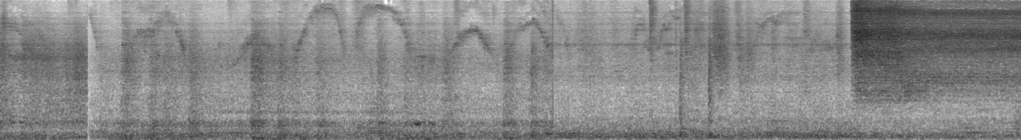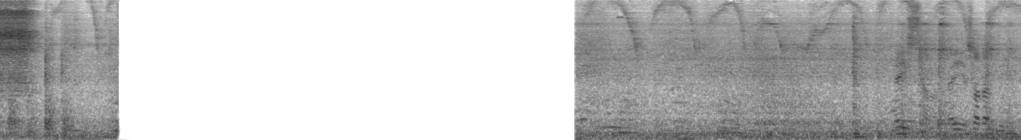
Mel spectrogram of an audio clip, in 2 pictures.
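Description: A Vande Bharat Express train crosses the Farakka bridge, heard from onboard as a steady rumble with rhythmic wheel clatter and squealing, a burst of hiss midway, a stretch of total silence, then the ride resumes.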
